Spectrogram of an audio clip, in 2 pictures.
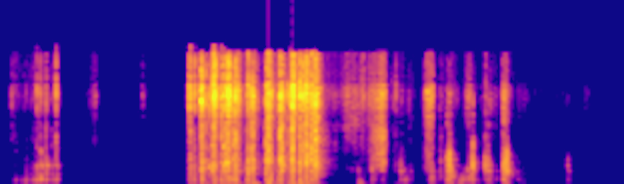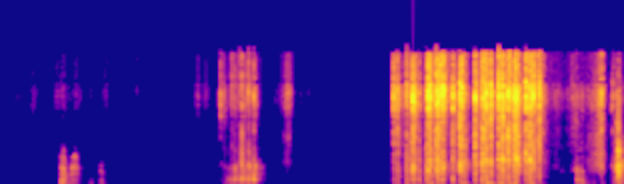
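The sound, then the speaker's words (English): Tarot cards are shuffled in several bursts of dense, crisp riffling, with two long riffles framing shorter flutters and quiet gaps, fairly loud with no talking. “Okay, you have two more shuffles”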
